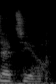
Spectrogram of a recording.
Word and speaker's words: Ezio: has the point that comes down yeah that's Ezio oh is that his how you say his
